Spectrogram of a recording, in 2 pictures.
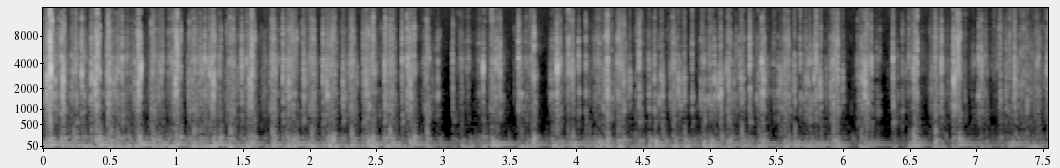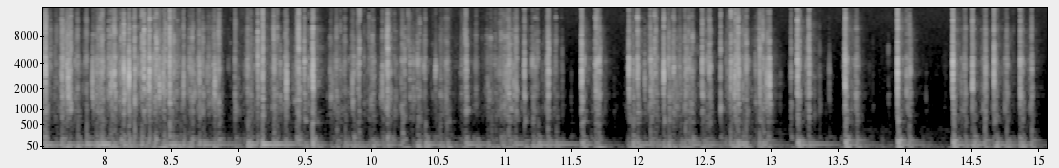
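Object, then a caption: Plastic gaming keyboard. A full-size black plastic RGB-backlit HyperX gaming keyboard is held upright in front of the microphone while fingertips and nails tap and press its plastic keys. Rapid, dense clicky clacks run throughout over a steady low hum, with brief pauses near the end.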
